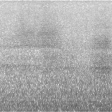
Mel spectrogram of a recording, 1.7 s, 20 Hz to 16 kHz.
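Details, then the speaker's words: Fasco Charleston 52" third-generation ceiling fan (1988 per description) at full speed, with a slight warm-up sound when turned up: an even airy whoosh. The bearings are in good shape and almost silent. "it's got a bit of a warm-up sound there when you crank it the full-tilt get something flies pretty well bearings on the freighter pretty good shape too so they hardly make any noise of anything"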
